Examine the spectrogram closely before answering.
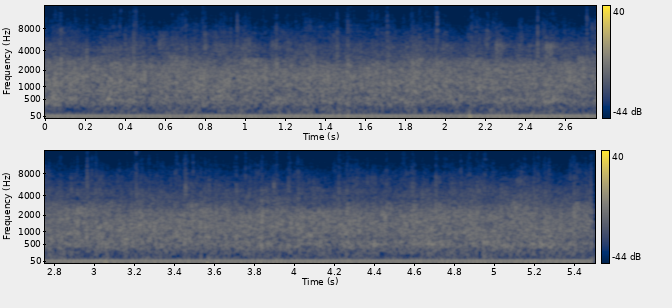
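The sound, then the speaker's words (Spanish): Applause sound effect of many hands clapping in a dense, continuous wash, holding an even loudness from start to finish, with a steady low hum underneath. “vamos a dar mi aplauso de la semana, que hace mucho que no lo daba. Un aplauso, por favor, a Al Davis.”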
